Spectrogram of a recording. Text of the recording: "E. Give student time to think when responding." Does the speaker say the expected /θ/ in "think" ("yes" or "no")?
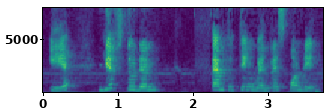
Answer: no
